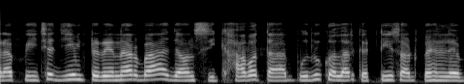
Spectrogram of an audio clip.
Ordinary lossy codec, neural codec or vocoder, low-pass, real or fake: none; codec, 16 kHz, 4 kbps, FreqCodec, larger model; 7.2 kHz; fake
